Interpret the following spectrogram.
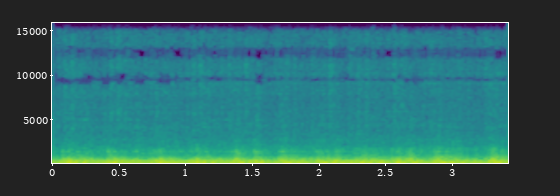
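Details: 2JZ 180SX jump-started with a flat battery at the dyno; rough, uneven idle with a pulse dropping out, down a cylinder.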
